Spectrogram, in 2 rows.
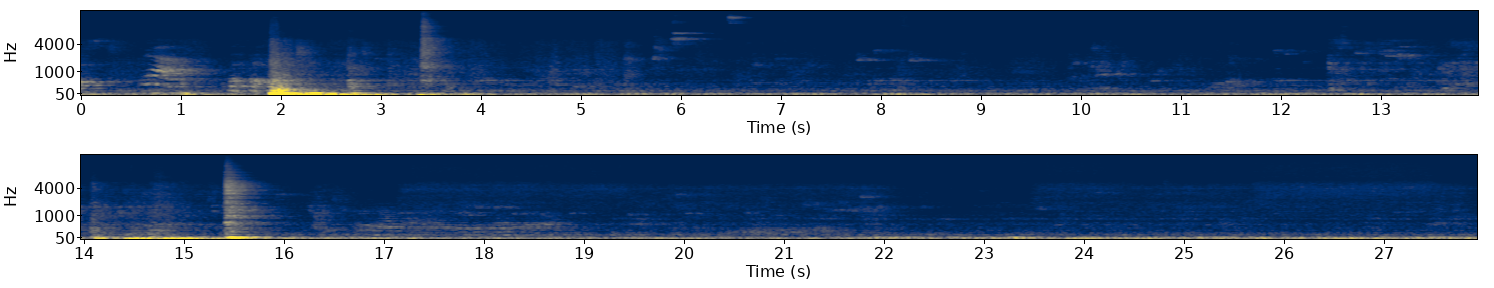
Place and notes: {"title": "wolfsburg, autostadt, toilettenklanginstallation + alltagsgeschäfte - wolfsburg, autostadt, toilettenklanginstallation +", "description": "klanginstallation und toilettenalltag in der vw autostadt\nsoundmap:\nsocial ambiences, topographic field recordings", "latitude": "52.43", "longitude": "10.79", "altitude": "65", "timezone": "GMT+1"}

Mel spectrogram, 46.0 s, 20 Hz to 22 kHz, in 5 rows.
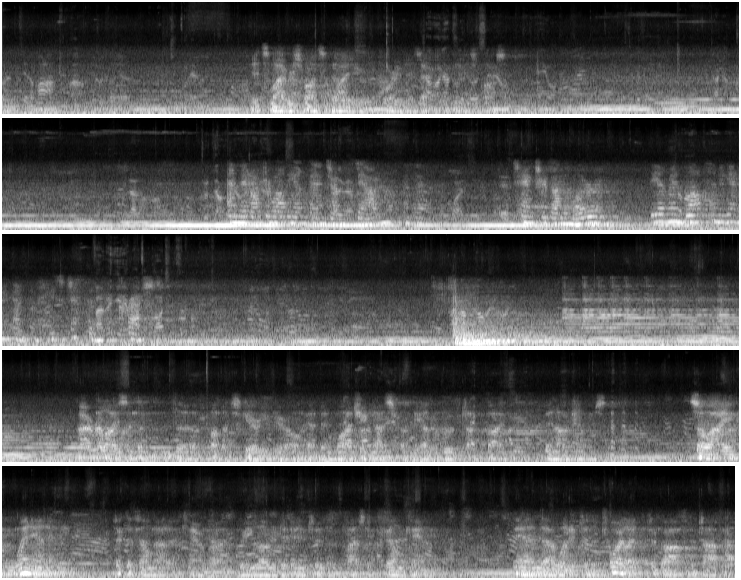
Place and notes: {"title": "National Chiang Kai-shek Memorial Hall, Taipei - June 4th event activity", "date": "2013-06-04 19:31:00", "description": "The Gate of Heavenly Peace., Sony PCM D50 + Soundman OKM II", "latitude": "25.04", "longitude": "121.52", "altitude": "8", "timezone": "Asia/Taipei"}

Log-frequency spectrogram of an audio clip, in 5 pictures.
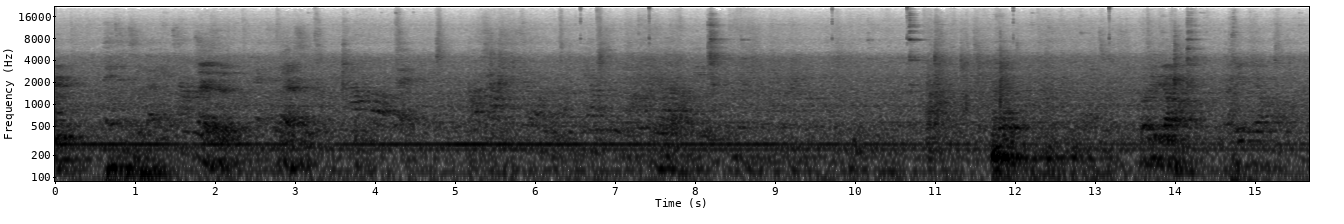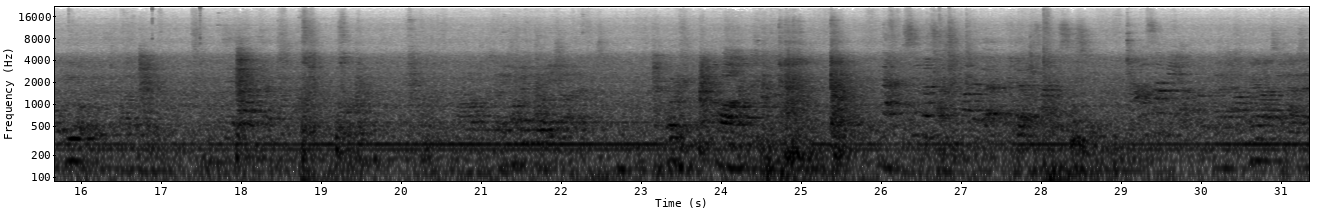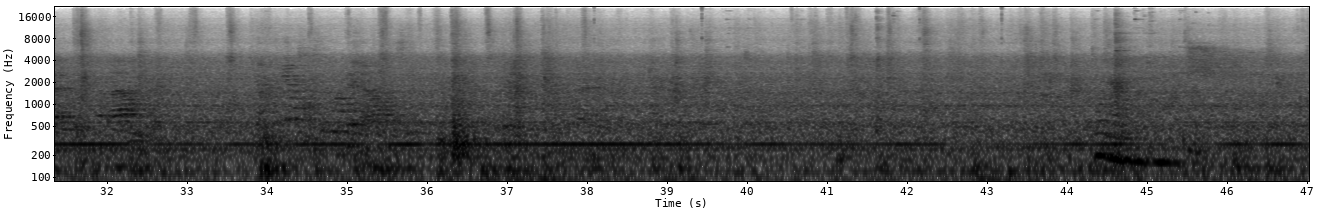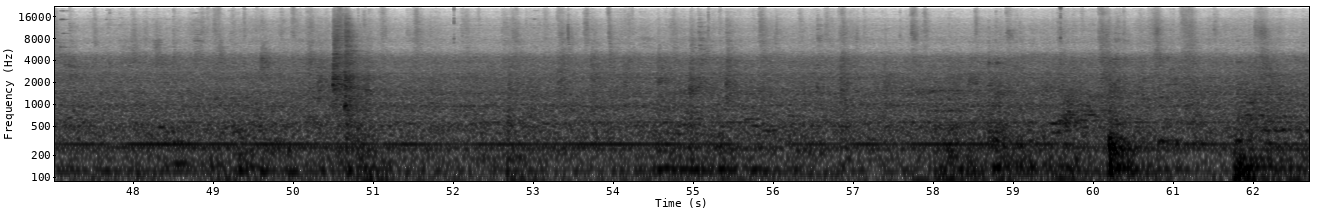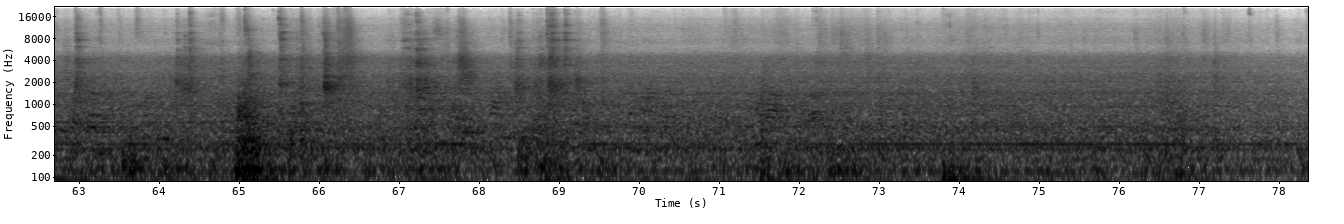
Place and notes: {"title": "Ln., Sec., Xinyi Rd., Da’an Dist. - Exhibition arrangement", "date": "2015-07-23 14:48:00", "description": "Exhibition arrangement\nBinaural recordings\nSony PCM D100+ Soundman OKM II", "latitude": "25.03", "longitude": "121.54", "altitude": "20", "timezone": "Asia/Taipei"}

